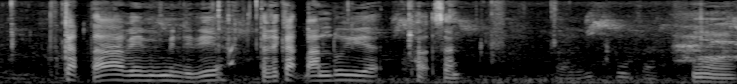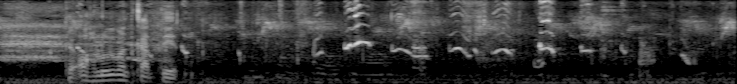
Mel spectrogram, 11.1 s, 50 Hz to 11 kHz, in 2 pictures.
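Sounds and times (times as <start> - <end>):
puppies whimpering: 5.2 - 11.0.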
